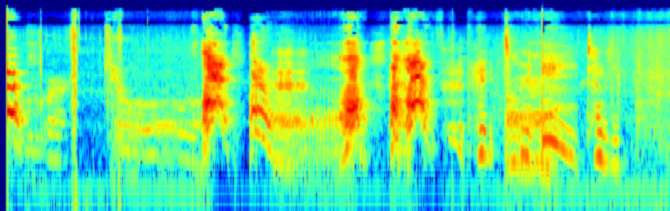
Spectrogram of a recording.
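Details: Seven-week-old black and white Jack Russell Terrier and pug cross puppy barking loudly for the first time, going crazy at a squeaky toy: short high yappy barks in irregular bursts, with quieter voice-like sounds between.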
